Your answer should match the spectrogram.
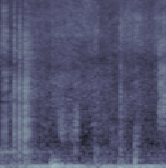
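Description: A picture-book page being turned by hand: a faint paper rustle with a few soft ticks.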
